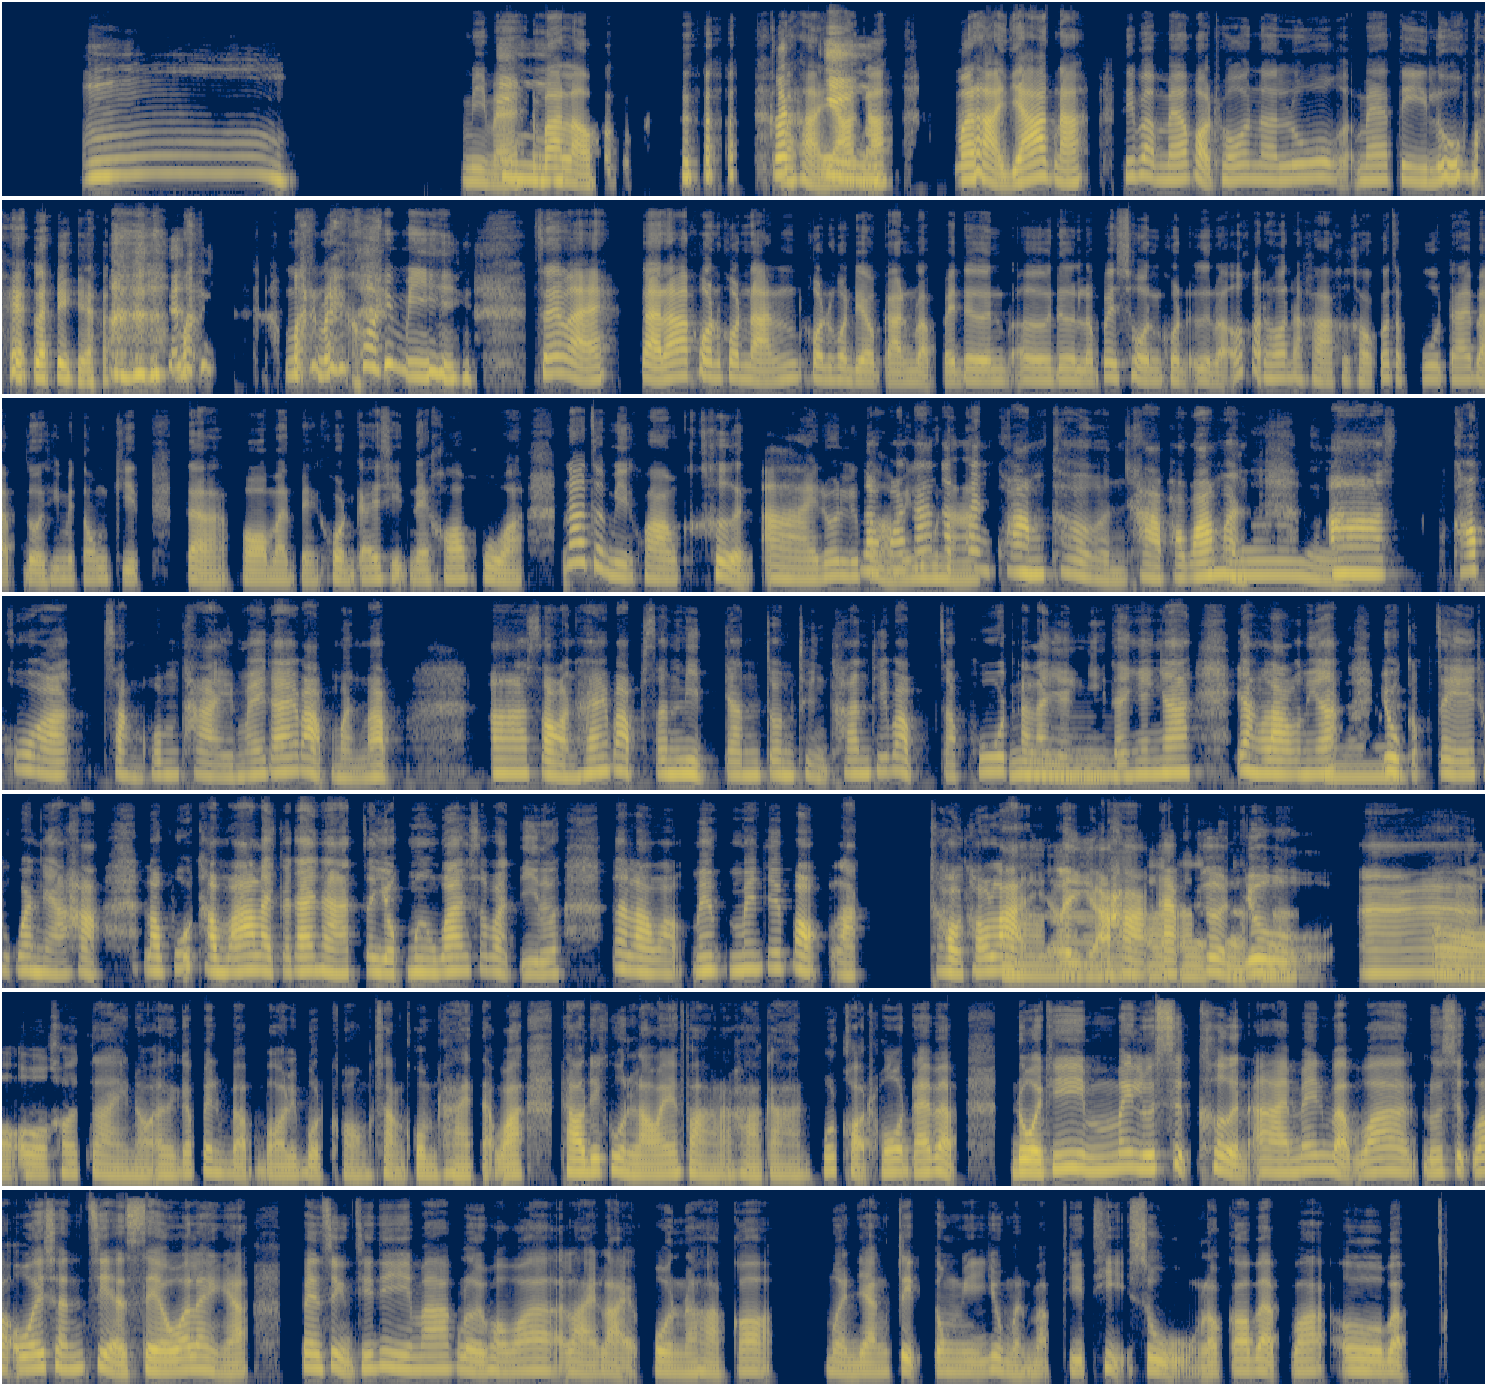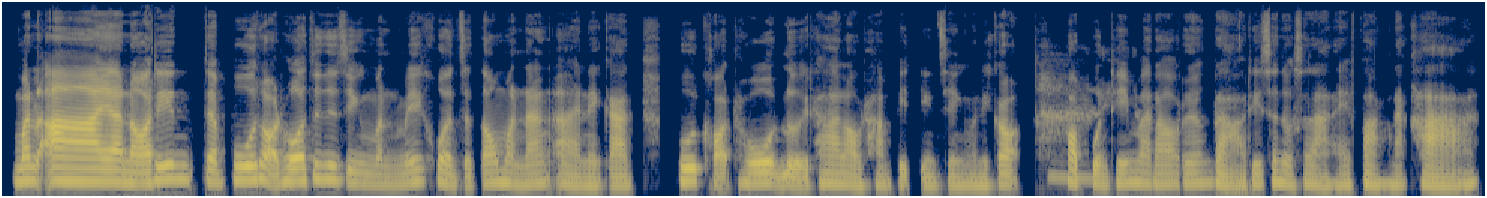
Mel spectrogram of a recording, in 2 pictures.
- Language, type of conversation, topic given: Thai, podcast, คุณมักขอโทษยังไงเมื่อรู้ว่าทำผิด?
- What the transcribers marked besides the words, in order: chuckle; laughing while speaking: "อะไรอย่างเงี้ย มัน มันไม่ค่อยมี"; giggle; other noise; laughing while speaking: "เขา"; tsk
